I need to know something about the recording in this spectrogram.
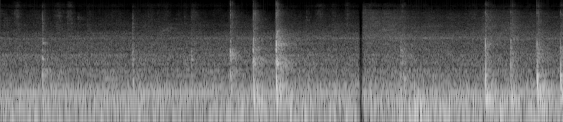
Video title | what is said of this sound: Harvesting Beans and Shipping To Town | pretty much bang on it until it sounds hollow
